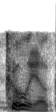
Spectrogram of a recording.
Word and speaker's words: Coolio: When we were there, apparently, I think Julio. No, Julio. – Am I saying that right? – Maybe he meant Julio. – Coolio.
